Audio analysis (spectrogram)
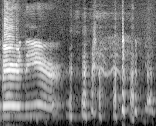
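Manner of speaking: slow laughing trucker CB voice; over walkie talkie. Retold or imitated. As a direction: drawl it like a trucker on the radio.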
